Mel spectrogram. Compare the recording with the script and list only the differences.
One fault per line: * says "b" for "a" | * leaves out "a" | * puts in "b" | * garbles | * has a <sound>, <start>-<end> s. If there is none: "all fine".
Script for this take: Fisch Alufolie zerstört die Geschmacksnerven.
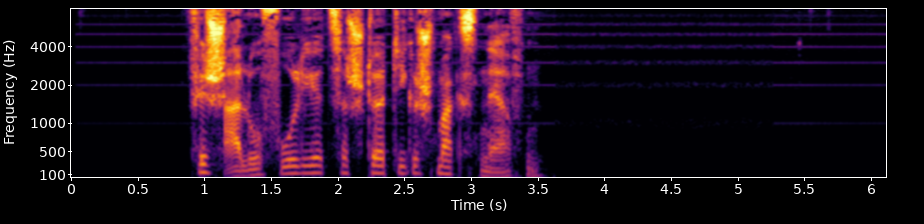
all fine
